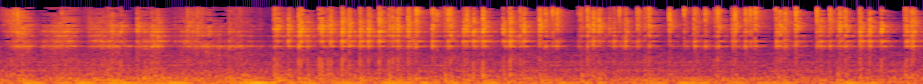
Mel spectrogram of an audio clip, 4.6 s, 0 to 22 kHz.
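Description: Long nails tap rapidly on the matte black textured body of a hollow glazed ceramic vase, which is moved and then set upright. The taps are quick, dry clicks with a bright, glassy ring near 3.4 kHz over a low, soft rumble, fading almost instantly after each strike.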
